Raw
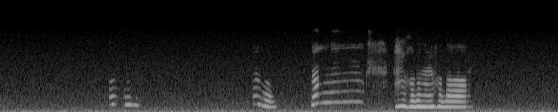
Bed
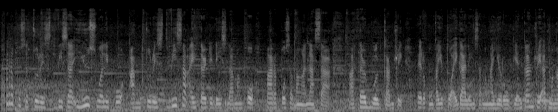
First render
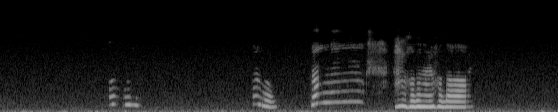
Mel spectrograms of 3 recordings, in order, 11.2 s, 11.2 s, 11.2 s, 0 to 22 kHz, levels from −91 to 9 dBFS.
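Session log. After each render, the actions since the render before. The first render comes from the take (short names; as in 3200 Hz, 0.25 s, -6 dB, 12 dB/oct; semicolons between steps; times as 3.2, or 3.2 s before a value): noise print and reduce 6 dB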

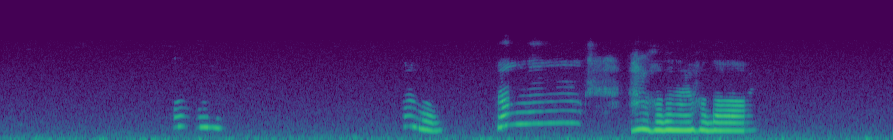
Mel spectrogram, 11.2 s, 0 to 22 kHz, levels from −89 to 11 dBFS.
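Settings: gain +7.5 dB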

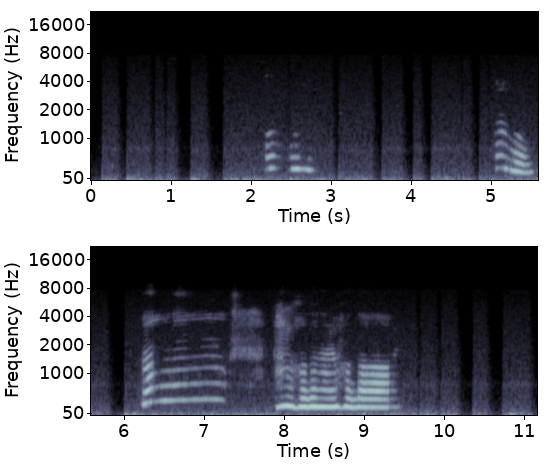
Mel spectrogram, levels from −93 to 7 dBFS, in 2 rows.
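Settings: gate with hold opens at -37 dBFS; bell 740 Hz +6 dB 0.22 oct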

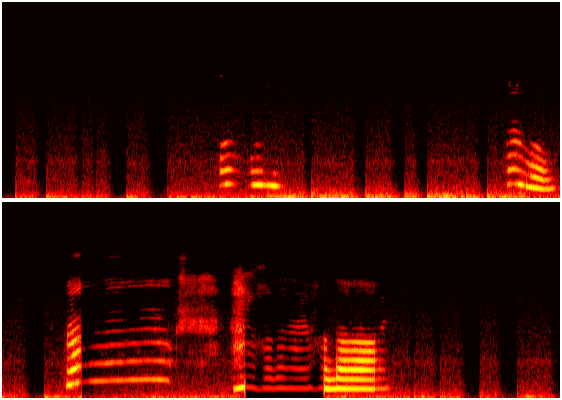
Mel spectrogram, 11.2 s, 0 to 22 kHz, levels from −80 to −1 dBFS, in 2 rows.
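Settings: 2.64–5.23 low shelf 190 Hz +11.5 dB; 6.37–7.17 fade in, from -20 dB; 8–8.8 differentiator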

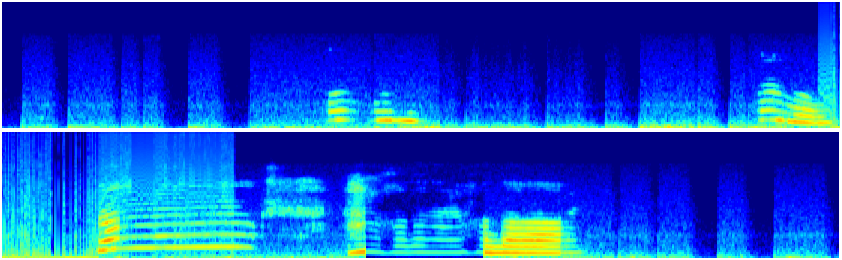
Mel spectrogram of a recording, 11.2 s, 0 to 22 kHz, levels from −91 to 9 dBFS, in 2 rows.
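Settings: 2.91–4.18 compressor 3:1, threshold -41 dBFS; 5.44–7.13 zero-crossing step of -29 dBFS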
